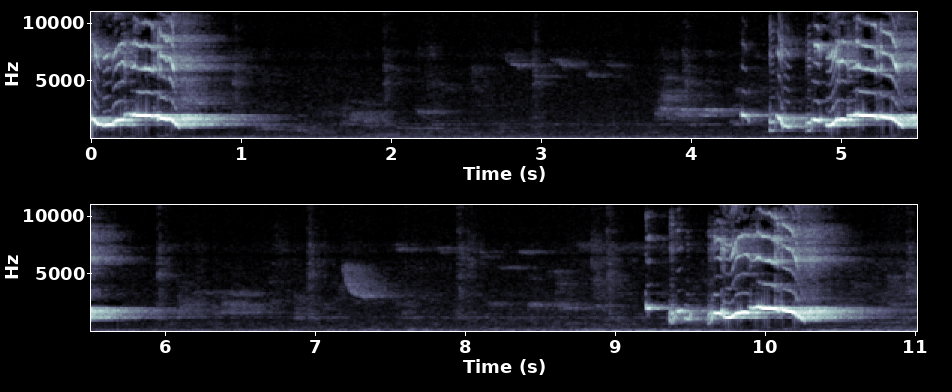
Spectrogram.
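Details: Lively black-naped oriole of the Javan golden form, used to encourage young orioles to sing: three loud slurred, fluty phrases with harsh overtones, roughly every four and a half seconds, separated by quiet gaps.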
